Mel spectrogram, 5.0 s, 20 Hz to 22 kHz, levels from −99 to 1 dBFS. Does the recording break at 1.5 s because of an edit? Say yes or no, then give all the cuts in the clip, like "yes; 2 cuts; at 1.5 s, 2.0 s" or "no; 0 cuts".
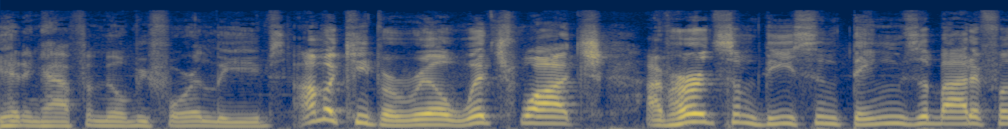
yes; 1 cut; at 1.5 s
